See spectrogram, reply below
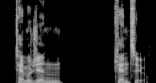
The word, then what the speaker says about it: Temujin Kensu: I always pronounce it wrong, Temujin Kensu, right? That's how we correct. – Pronounce his name.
